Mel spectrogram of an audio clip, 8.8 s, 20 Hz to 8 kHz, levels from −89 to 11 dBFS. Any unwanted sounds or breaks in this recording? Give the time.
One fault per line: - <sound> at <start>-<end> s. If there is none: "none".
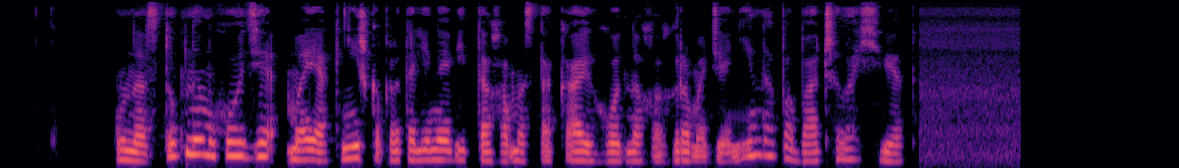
none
